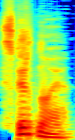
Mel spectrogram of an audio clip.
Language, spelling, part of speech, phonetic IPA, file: Russian, спиртное, noun / adjective, [spʲɪrtˈnojə], Ru-спиртное.ogg
- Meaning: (noun) alcoholic drinks, spirits; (adjective) neuter nominative/accusative singular of спиртно́й (spirtnój)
